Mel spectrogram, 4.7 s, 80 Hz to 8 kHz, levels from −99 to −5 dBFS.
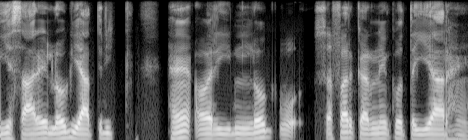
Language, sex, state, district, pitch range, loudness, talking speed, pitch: Hindi, male, Jharkhand, Garhwa, 105-120 Hz, -18 LUFS, 165 wpm, 110 Hz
